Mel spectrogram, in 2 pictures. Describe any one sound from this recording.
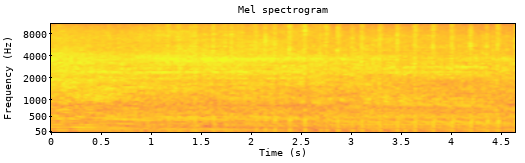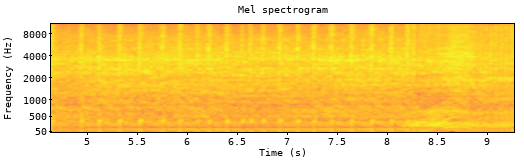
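A dirt bike engine idles with a rapid ticking.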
